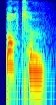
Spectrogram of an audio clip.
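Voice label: "bottom", English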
